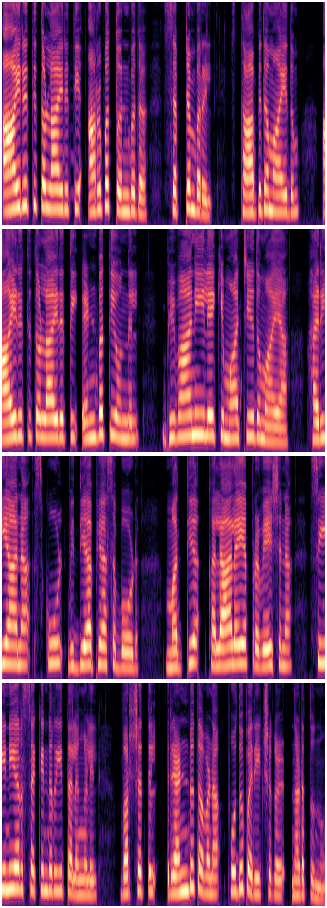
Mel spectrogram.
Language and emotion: Malayalam, neutral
